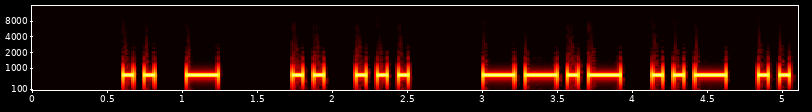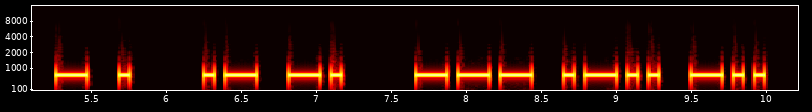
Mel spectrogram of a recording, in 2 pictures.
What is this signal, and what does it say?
Morse code, heard as a keyed tone, about 17 wpm, 700 Hz. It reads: IT IS QUITE AN OLD
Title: Sentences from Top 1000 Words - Review Part 5 - 17wpm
